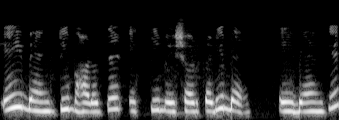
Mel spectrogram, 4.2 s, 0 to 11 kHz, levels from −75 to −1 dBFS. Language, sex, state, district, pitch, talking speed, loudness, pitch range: Bengali, female, West Bengal, Jhargram, 255 Hz, 170 wpm, -13 LUFS, 245-295 Hz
